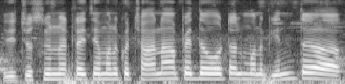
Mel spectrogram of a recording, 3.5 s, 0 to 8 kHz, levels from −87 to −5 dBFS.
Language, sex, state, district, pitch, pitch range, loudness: Telugu, male, Andhra Pradesh, Sri Satya Sai, 190 Hz, 180-195 Hz, -13 LUFS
